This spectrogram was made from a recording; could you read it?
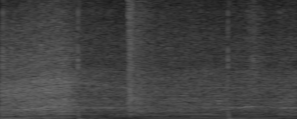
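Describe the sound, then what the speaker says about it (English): A motorcycle engine revs hard as the front wheel lifts off the ground, a steady loud mechanical roar with a few sharp rises in pitch, close and alone. "Let's pull the front wheel off the ground."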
